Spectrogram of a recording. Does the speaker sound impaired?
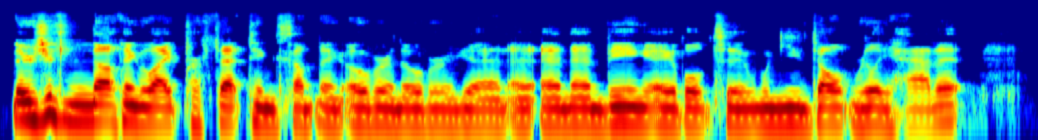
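Yes: cleft lip and palate; congenital cleft lip and palate, born in Ukraine.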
